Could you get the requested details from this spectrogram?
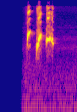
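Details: Red-whiskered bulbul giving its three-syllable song after silence: a short whistled note, a rising swoop, then a longer even whistle, delivered crisply in under a second.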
